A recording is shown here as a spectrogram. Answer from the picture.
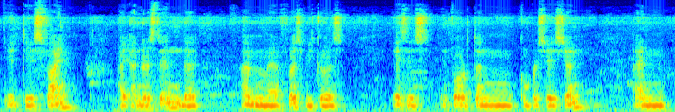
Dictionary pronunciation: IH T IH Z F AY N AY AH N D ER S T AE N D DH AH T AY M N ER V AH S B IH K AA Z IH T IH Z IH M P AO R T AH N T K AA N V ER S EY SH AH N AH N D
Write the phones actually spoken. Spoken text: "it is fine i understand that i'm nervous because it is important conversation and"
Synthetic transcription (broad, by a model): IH T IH S F AY N AY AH N D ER S T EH N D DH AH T AY M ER F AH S B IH K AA S IH T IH S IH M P AO R T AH N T K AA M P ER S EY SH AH N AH N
